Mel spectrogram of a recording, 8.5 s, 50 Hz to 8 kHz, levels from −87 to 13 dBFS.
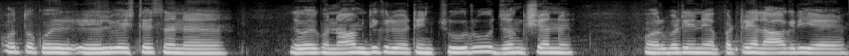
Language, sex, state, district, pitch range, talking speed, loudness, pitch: Rajasthani, male, Rajasthan, Churu, 180-195 Hz, 155 wpm, -11 LUFS, 185 Hz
